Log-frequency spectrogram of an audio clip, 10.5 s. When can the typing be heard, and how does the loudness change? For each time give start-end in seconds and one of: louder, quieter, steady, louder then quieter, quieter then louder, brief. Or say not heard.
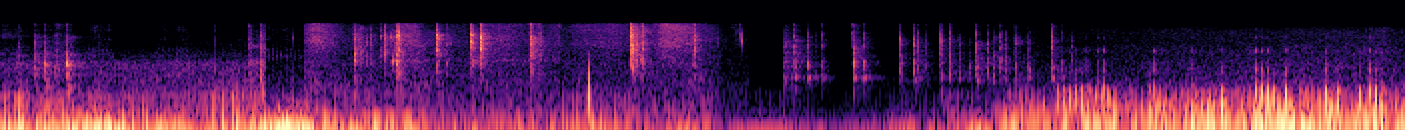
0.0-8.1 louder then quieter.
